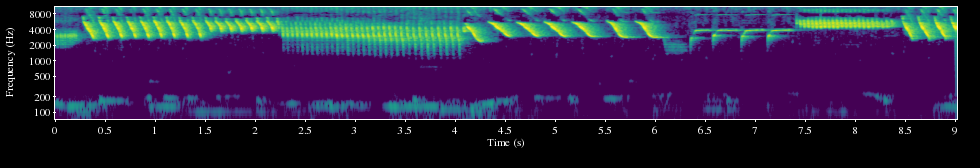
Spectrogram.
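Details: Canary in full song, used as tutor song for other birds: fast repeated down-slurred trills, a buzzy rolling section, then varied whistled notes and a sustained high tone between rapid trills.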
